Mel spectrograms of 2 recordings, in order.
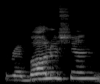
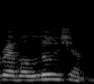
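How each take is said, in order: First: The stress falls on a syllable other than the third. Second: The stress falls on the third syllable. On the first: The speaker calls it wrong. "No decimos revolution" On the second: The speaker calls it right. "Sino que decimos revolution"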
